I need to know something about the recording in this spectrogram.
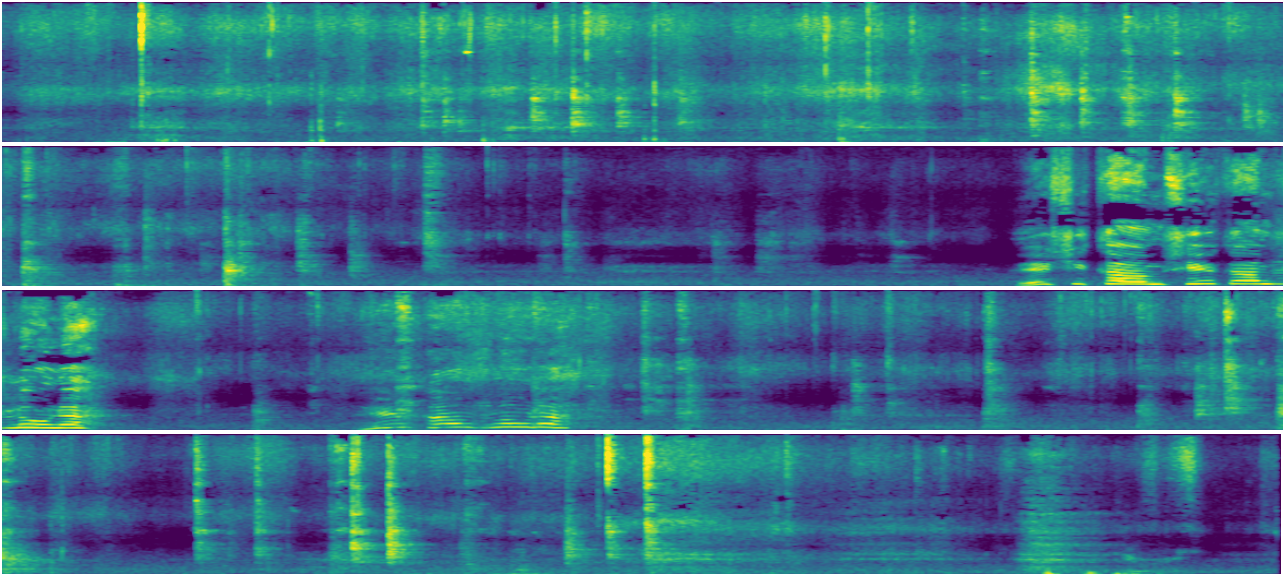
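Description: A dog's claws clatter on metal stair steps.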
